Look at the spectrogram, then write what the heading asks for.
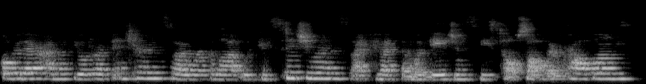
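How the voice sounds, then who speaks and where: A woman's voice: a little high, flat delivery, normal speed. A young woman from San Diego, a student candidate answering an interview with proud enthusiasm. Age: young adult. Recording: echoey room, distant mic.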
